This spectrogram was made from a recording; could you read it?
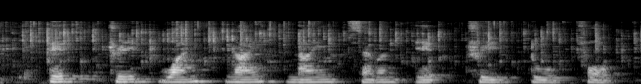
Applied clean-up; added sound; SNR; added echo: classical method WPE with log-MMSE.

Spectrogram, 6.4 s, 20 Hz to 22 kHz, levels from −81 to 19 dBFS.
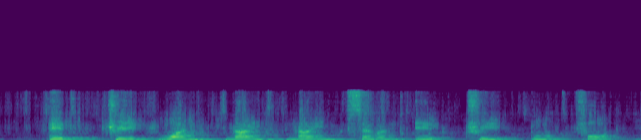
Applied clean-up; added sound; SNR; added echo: neural separator model SepFormer DNS4.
